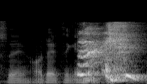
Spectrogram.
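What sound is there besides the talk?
sneeze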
